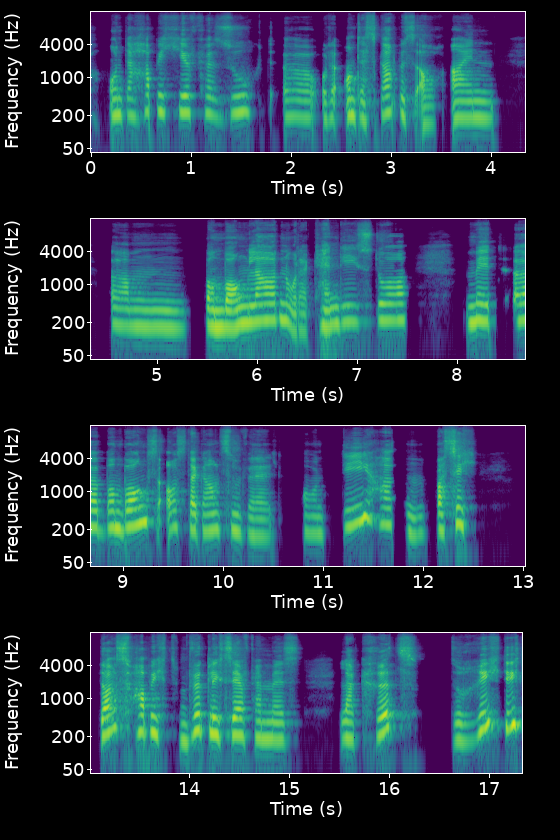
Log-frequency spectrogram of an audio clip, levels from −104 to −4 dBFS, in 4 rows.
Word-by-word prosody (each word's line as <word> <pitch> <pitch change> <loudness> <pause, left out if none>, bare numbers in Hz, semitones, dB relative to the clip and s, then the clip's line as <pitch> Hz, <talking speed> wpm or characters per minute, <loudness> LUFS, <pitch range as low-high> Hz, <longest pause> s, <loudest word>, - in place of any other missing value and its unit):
Und 210 0 -3
da 205 +2 -5
habe 235 0 -3
ich 235 0 -4
hier 230 -1 0
versucht, 225 +1 -6 0.2
äh 190 - -7 0.3
oder 180 +1 -6
und 200 -1 0
es 180 +1 -6
gab 225 +1 -1
es 205 - -6
auch 150 0 -4
einen, 185 0 -2 0.5
ähm, 170 -3 -4 0.2
Bonbonladen 200 +6 +4
oder 150 -8 -3
Candy 195 +6 -3
Store 220 +2 -1 0.6
mit, 215 +1 +1
äh, 225 +1 +3
Bonbons 225 - +3
aus 335 -10 -4
der 200 -1 +4
ganzen 195 -1 -3
Welt. 160 -2 -7 0.2
Und 175 -2 -10 0.2
die 280 +8 +3
hatten, 190 -9 -6
was 200 0 +3
ich 255 0 0 0.5
das 305 -2 +5
habe 245 0 +5
ich 240 +1 -1
s 240 - -20
wirklich 230 +4 +3
sehr 220 -1 +6
vermisst, 185 -3 -3 0.4
Lakritz, 230 - +1 0.3
so 180 - -2
richtig 330 - +5
210 Hz, 140 wpm, -25 LUFS, 180-235 Hz, 0.6 s, sehr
